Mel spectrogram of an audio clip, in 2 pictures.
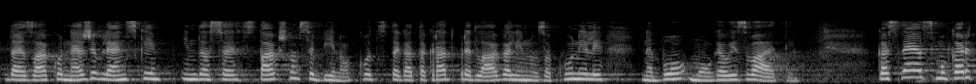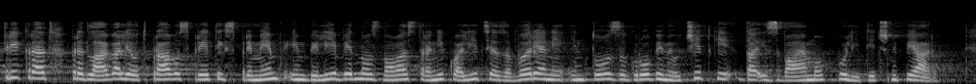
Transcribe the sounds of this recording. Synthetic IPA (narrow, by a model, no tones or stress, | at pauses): d̪ajɛzaːkɔnːɛʒiwljɛnskiind̪asɛst̪aːkʃnɔwsɛbiːnɔkɔt̪st̪ɛɡat̪akɾat̪pɾɛd̪laːɡaliinɔzakunilinɛbomoːɡɛwizʋaːjat̪i | kasnɛjɛsmɔkaɾt̪ɾikɾat̪pɾɛd̪laːɡaliɔt̪pɾaːʋɔspɾɛjeːt̪ixspɾɛmeːmpinbiliʋeːd̪nɔznɔːʋast̪ɾanikɔalit̪sijɛzaʋəɾjɛniʔint̪oːzəɡɾoːbimiɔt͡ʃiːt̪kid̪aizʋaːjamɔpɔliːt̪it͡ʃnipijaɾ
